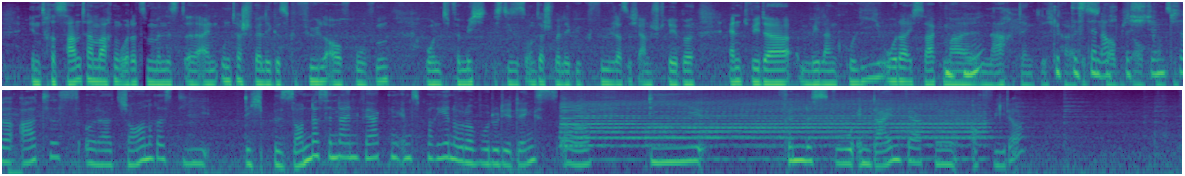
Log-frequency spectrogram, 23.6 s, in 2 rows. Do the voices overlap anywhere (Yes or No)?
Yes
